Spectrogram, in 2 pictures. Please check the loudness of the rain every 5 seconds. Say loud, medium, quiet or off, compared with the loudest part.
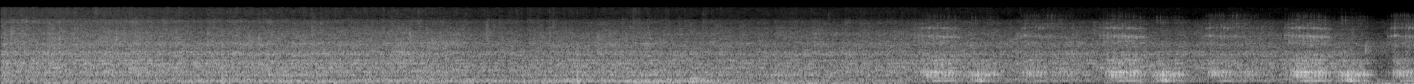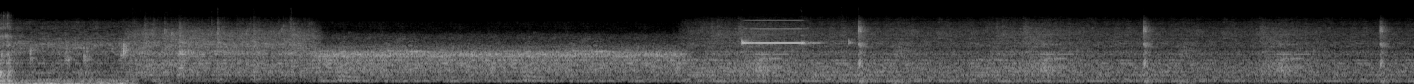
loud, loud, medium, medium, medium, quiet.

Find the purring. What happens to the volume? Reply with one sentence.
The loudness of the purring goes up.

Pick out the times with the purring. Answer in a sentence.
The purring can be heard from 1.8 to 14.3 s.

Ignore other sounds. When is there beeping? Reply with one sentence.
You can hear the beeping from 21.6 to 22.6 s.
